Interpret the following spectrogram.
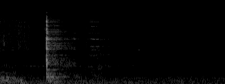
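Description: A single sharp click about half a second in, then faint steady hiss.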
